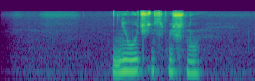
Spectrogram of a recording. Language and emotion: Russian, sad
